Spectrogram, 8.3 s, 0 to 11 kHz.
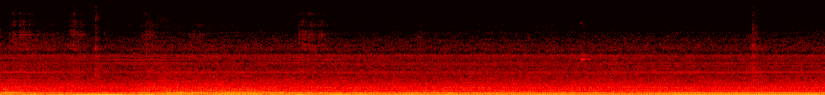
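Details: Junkyard 5.7L Hemi with Comp stage 4 cam, S475 turbo, long-tube headers, 80 lb injectors, on dyno under boost: steady low drone under load with no knock, miss or boost flutter; runs clean.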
